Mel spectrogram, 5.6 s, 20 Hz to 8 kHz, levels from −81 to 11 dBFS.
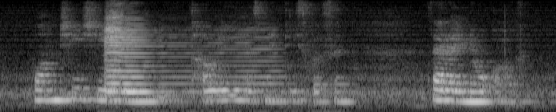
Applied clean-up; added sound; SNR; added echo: none; Bowed string instrument; 1 dB; reverberation time 2.0 s.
